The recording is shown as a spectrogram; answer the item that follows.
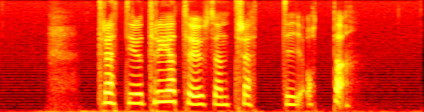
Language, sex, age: Swedish, female, 33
